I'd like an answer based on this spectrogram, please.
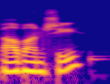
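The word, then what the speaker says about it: Baobhan Sith: This is um my body pillow is Ban Sith, or if you want to pronounce it like the right way, it's a Banshi from uh from Fate Grand Order.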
